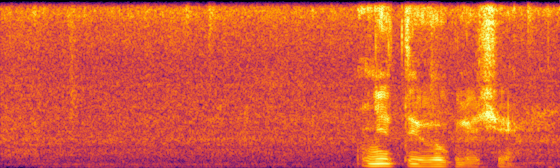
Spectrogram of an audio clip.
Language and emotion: Russian, neutral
